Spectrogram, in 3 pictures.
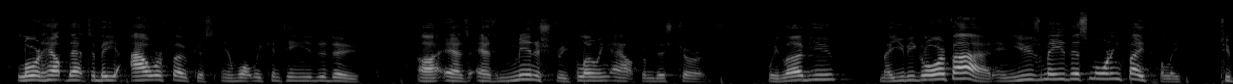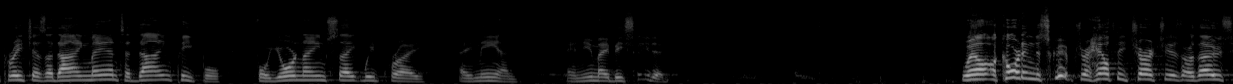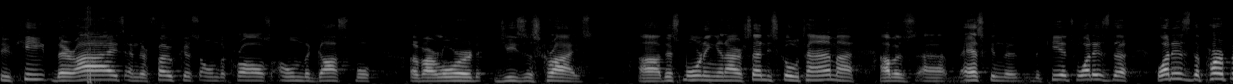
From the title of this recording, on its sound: Sunday Morning Service at Liberty Baptist Church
